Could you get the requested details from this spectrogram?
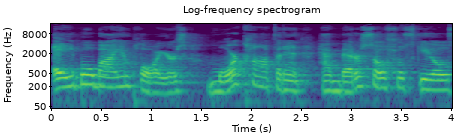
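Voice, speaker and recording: This woman speaks with a Southern US accent at a fairly low pitch. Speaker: career and lifestyle vlogger. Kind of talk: casual vlog monologue. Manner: conversational, with filler words.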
